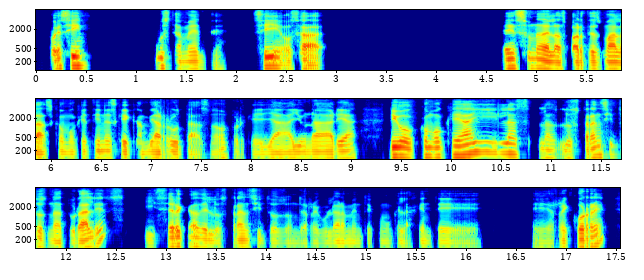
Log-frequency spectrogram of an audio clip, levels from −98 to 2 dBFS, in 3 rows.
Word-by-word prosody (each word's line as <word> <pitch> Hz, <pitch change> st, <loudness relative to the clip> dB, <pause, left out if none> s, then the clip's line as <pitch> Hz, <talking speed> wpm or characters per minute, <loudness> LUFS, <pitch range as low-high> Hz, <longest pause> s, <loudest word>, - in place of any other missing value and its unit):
Pues, -, -, +3 dB
sí, 150 Hz, +1 st, +5 dB, 0.7 s
justamente. 105 Hz, -6 st, -5 dB, 0.2 s
Sí, 145 Hz, 0 st, +4 dB
o -, -, -4 dB
sea -, -, +4 dB, 1.8 s
es 120 Hz, +1 st, +3 dB
una 125 Hz, -2 st, +3 dB
de 110 Hz, -, +9 dB
las 95 Hz, -1 st, +3 dB
partes 100 Hz, 0 st, +1 dB
malas, 100 Hz, -4 st, +4 dB
como 90 Hz, -2 st, -9 dB
que 95 Hz, +2 st, -10 dB
tienes 100 Hz, +1 st, -6 dB
que 95 Hz, -, -1 dB
cambiar 90 Hz, +1 st, -2 dB
rutas, 95 Hz, -1 st, -6 dB
¿no?, -, -, -9 dB
porque 85 Hz, 0 st, -13 dB
ya 90 Hz, -1 st, -3 dB
hay 95 Hz, +1 st, -4 dB
un 95 Hz, +1 st, -7 dB
área 95 Hz, +3 st, 0 dB, 0.3 s
digo, 130 Hz, -3 st, +6 dB
como 130 Hz, -2 st, -1 dB
que 140 Hz, 0 st, +3 dB
hay 180 Hz, +4 st, +3 dB
las 170 Hz, -2 st, -3 dB
las 110 Hz, -2 st, -8 dB
los 100 Hz, -1 st, -10 dB
tránsitos 125 Hz, 0 st, -3 dB
naturales 90 Hz, -2 st, -1 dB, 0.2 s
y 95 Hz, -2 st, -15 dB
cerca 115 Hz, -, +1 dB
de 110 Hz, -, -1 dB
los 90 Hz, -3 st, -10 dB
tránsitos 95 Hz, -2 st, -7 dB
donde 85 Hz, -2 st, -16 dB
regularmente 85 Hz, 0 st, -11 dB
como 90 Hz, -1 st, -20 dB
que 90 Hz, -, -23 dB
la 90 Hz, -, -15 dB
gente, 90 Hz, -1 st, -13 dB, 0.5 s
eh, 85 Hz, 0 st, -15 dB
recorre, -, -, 0 dB
100 Hz, 155 wpm, -24 LUFS, 90-120 Hz, 1.8 s, de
